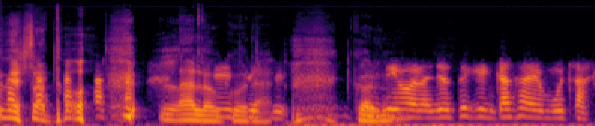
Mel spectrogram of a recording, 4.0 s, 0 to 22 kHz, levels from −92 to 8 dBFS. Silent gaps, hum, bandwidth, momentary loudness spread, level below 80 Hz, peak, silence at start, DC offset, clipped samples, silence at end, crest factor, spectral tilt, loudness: none; none; 17.5 kHz; 9 LU; -50 dBFS; -2 dBFS; 0 s; under 0.1%; under 0.1%; 0 s; 20 dB; -5.5 dB/octave; -22 LUFS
